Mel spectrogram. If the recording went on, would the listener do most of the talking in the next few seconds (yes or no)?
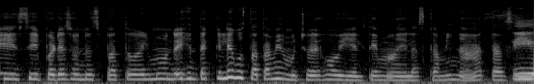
yes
